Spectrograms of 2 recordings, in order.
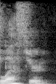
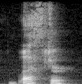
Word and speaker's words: Leicester: So this is the British pronunciation of this word.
